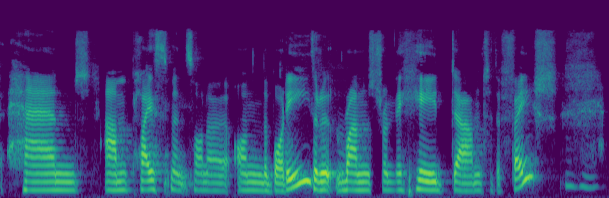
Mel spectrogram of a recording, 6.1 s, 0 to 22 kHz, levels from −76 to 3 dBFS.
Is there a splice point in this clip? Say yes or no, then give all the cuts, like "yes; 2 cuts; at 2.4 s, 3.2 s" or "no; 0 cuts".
yes; 2 cuts; at 1.0 s, 3.1 s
